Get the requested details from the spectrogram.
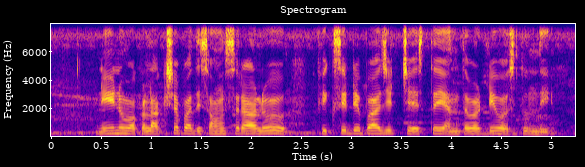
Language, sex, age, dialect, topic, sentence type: Telugu, female, 41-45, Utterandhra, banking, question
